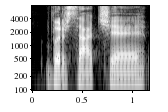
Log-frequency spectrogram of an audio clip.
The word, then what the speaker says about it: Versace: I pronounced that right. Thank you very much. Versace.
